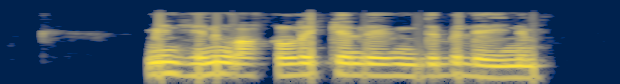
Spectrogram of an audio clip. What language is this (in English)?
Bashkir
